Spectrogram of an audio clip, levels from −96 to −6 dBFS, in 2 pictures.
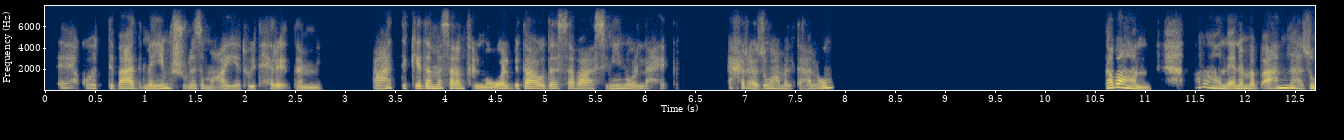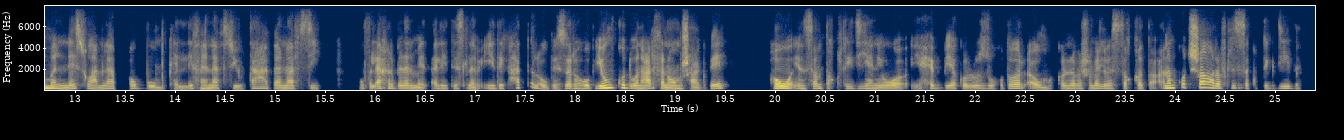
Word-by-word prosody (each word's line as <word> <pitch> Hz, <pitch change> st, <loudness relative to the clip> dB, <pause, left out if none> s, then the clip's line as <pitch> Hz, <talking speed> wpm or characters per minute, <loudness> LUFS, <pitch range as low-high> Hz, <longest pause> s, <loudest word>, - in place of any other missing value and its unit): إيه 220 Hz, -, -6 dB
كنت 165 Hz, -1 st, -6 dB
بعد 175 Hz, 0 st, +4 dB
ما 150 Hz, -, +1 dB
يمشوا 165 Hz, 0 st, +1 dB
لازم 150 Hz, -1 st, -3 dB
أعيّط 135 Hz, 0 st, -3 dB
ويتحرق 140 Hz, +2 st, -2 dB
دمّي. 125 Hz, -2 st, -4 dB, 0.5 s
قعدت 180 Hz, +6 st, 0 dB
كده 180 Hz, +2 st, +2 dB
مثلًا 175 Hz, 0 st, +3 dB
في 165 Hz, -, -9 dB
الموّال 145 Hz, +4 st, +2 dB
بتاعه 170 Hz, +1 st, +4 dB
ده 170 Hz, +2 st, +2 dB
7 165 Hz, -3 st, +1 dB
سِنين 155 Hz, +3 st, -3 dB
ولا 145 Hz, -, -3 dB
حاجة، -, -, -8 dB, 0.6 s
آخِر 170 Hz, -, -1 dB
عزوم 150 Hz, +4 st, 0 dB
عملتها 150 Hz, -2 st, -5 dB
لهم 200 Hz, +9 st, 0 dB, 2.7 s
طبعًا، 230 Hz, -, +8 dB, 0.4 s
طبعًا. 275 Hz, -, -1 dB
أنا 160 Hz, 0 st, +3 dB
أمّا 165 Hz, 0 st, +3 dB
أبقى -, -, +2 dB
عاملة 225 Hz, +1 st, +3 dB
عزومة 195 Hz, +4 st, +2 dB
لناس 155 Hz, +2 st, -1 dB
وعاملاها 155 Hz, +4 st, -1 dB, 0.2 s
بحُب 165 Hz, -1 st, -4 dB
ومكلِّفة 140 Hz, +3 st, -5 dB
نفسي 140 Hz, -1 st, -4 dB
وتاعبة 170 Hz, +2 st, -3 dB
نفسي 145 Hz, 0 st, -4 dB, 0.4 s
وفي -, -, -14 dB
الآخر -, -, +2 dB
بَدَل 155 Hz, -2 st, 0 dB
ما 130 Hz, -, -1 dB
يتقال 155 Hz, -, -6 dB
لي 155 Hz, -, -4 dB
تسلم 155 Hz, +1 st, -6 dB
إيدك 160 Hz, +2 st, -4 dB
حتّى 250 Hz, -1 st, -5 dB
لو -, -, -3 dB
بهزار، 160 Hz, +5 st, -1 dB
هو 160 Hz, +1 st, +3 dB
بينقد 235 Hz, +6 st, +5 dB
وأنا 155 Hz, -2 st, +3 dB
عارفة 165 Hz, -, +2 dB
إن -, -, +1 dB
هو 145 Hz, -, +2 dB
مش 155 Hz, -, +1 dB
عاجباه. 160 Hz, -, 0 dB, 0.5 s
هو 195 Hz, +1 st, +7 dB
إنسان 160 Hz, +2 st, -3 dB
تقليدي، 165 Hz, -1 st, -10 dB
يعني 150 Hz, -3 st, -3 dB
هو 145 Hz, -2 st, 0 dB
يحِب 130 Hz, +2 st, -4 dB
ياكل 150 Hz, 0 st, -2 dB
رُز 155 Hz, +2 st, -4 dB
وخضار 170 Hz, +5 st, -1 dB
أو 140 Hz, -, -1 dB
مكرونة 150 Hz, +3 st, -5 dB
بشاميل 155 Hz, +1 st, -2 dB
بس 155 Hz, 0 st, -5 dB
قِطَع، 155 Hz, -, -7 dB
أنا 220 Hz, -, +4 dB
ما 230 Hz, -, +2 dB
كنتش 295 Hz, +2 st, +1 dB
أعرف 240 Hz, -8 st, +5 dB
لسّه 225 Hz, +2 st, -7 dB
كنت -, -, -12 dB
جديدة، 170 Hz, +1 st, -10 dB
160 Hz, 185 wpm, -24 LUFS, 145-175 Hz, 2.7 s, طبعًا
